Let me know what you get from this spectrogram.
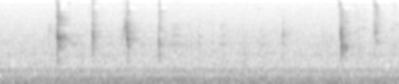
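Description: Close-miked chewing of soft food, heard as a handful of sharp wet mouth clicks and smacks at irregular intervals over a low steady hum.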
